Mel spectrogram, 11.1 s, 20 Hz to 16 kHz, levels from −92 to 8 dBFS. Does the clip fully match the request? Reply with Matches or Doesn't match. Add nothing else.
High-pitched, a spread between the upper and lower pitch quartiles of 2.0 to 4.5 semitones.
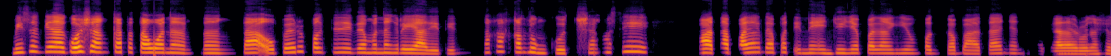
Matches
